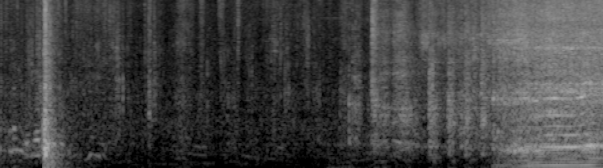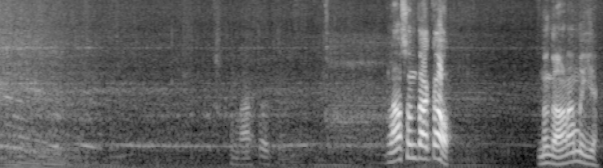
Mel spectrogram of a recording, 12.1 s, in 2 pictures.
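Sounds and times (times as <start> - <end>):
car engine starting and idling: 3.8 - 12.0.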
